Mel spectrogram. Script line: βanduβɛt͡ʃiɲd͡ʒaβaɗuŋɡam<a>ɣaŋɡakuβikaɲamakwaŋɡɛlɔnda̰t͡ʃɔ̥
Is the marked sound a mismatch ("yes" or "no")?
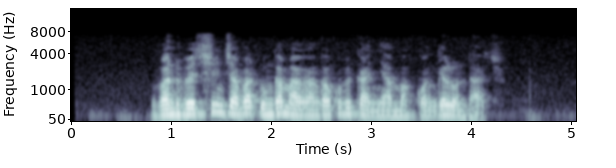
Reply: no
